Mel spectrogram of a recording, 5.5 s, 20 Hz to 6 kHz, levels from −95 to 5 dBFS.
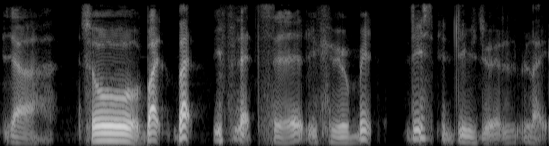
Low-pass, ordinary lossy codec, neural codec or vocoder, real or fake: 5.4 kHz; none; codec, 16 kHz, 2 kbps, FunCodec, trained on LibriTTS, 25 frames a second; fake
